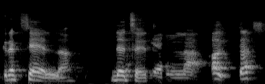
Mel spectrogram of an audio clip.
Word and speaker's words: Graziela: But every time I just say, like, pretend that you speak Italian. Just do it. Graziella.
